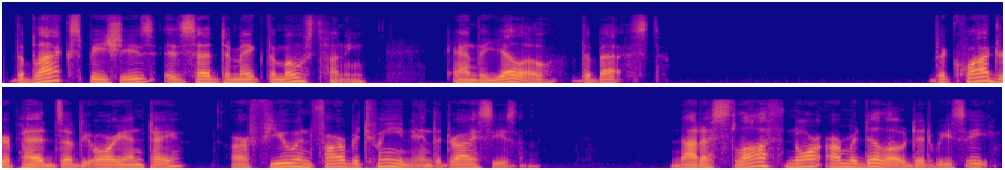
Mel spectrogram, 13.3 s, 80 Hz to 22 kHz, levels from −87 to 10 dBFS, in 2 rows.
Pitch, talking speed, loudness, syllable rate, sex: 140 Hz, 165 wpm, -20 LUFS, 5.1 syllables/s, male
